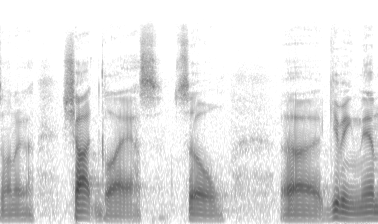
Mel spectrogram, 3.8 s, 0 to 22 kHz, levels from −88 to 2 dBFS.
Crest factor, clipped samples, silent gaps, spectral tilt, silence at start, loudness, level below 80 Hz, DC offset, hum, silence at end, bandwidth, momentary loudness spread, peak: 24 dB; under 0.1%; none; -4.5 dB/octave; 0 s; -36 LUFS; -70 dBFS; under 0.1%; none; 0 s; 15.5 kHz; 14 LU; -12 dBFS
